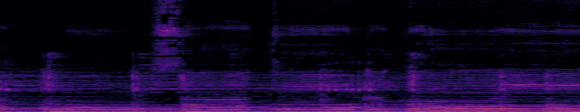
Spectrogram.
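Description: A man singing a slow, sad Hindi film song into a microphone, holding long notes, over instrumental accompaniment with a steady low beat.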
